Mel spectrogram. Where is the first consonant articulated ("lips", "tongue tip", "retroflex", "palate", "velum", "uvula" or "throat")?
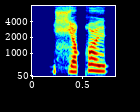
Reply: palate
